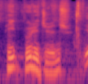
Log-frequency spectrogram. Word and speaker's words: Buttigieg: Pete Very Buttigieg. Close. That was close. – That was Pete Buttigieg's name. – Pete Buttigieg. Yeah. Pete Buttigieg. – Got it. – Buttigieg. Buttigieg. Buttigieg.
